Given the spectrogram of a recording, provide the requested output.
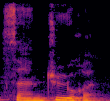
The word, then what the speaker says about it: ceinture: Une ceinture. Une ceinture. C'est avec E se prononce ce. Avec E-I-N se prononce sein.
